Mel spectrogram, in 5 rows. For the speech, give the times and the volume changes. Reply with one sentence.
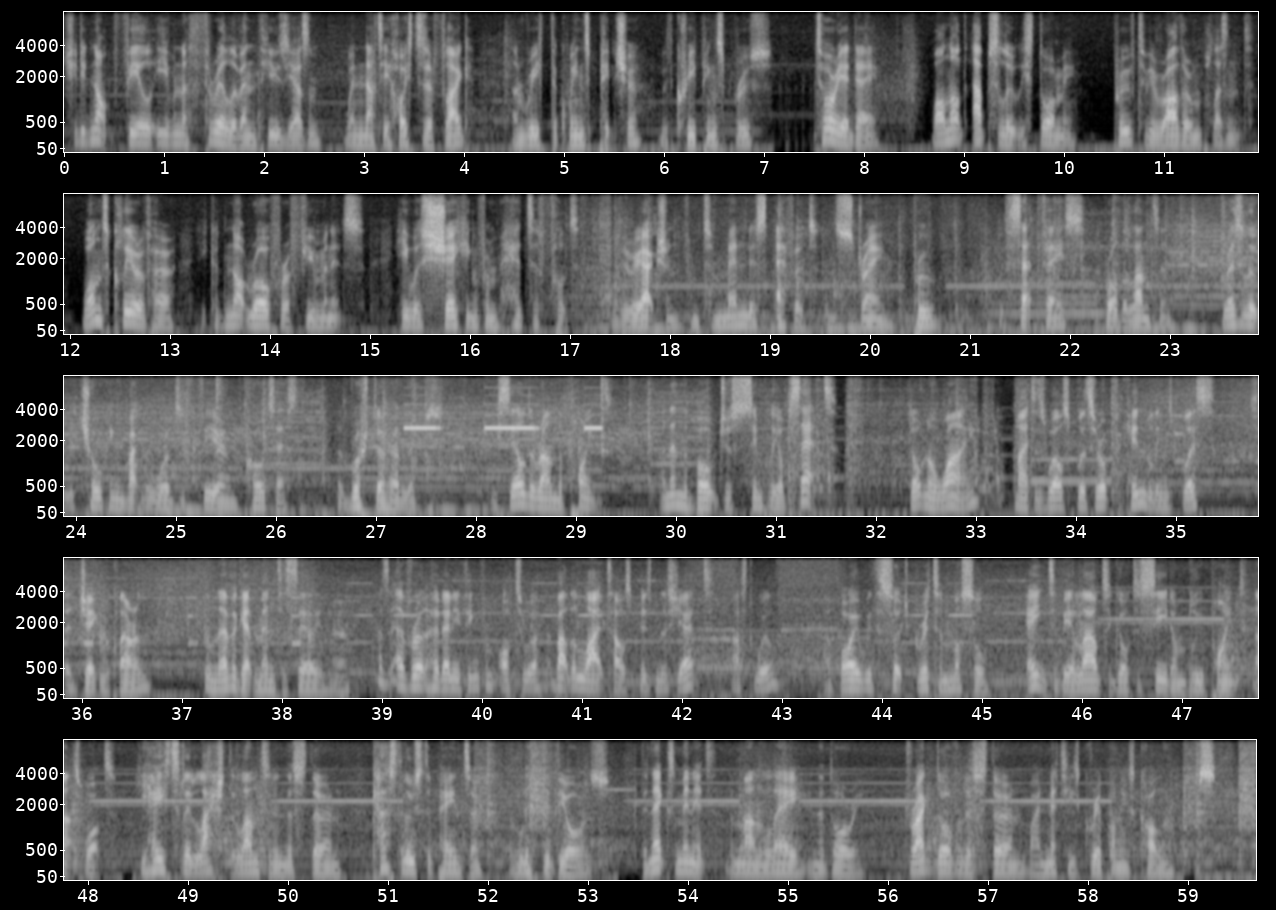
The speech can be heard from 0.0 to 31.6 s, at a steady volume; and from 32.3 to 59.6 s, at a steady volume.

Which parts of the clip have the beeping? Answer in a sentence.
You can hear the beeping from 27.2 to 29.3 s.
